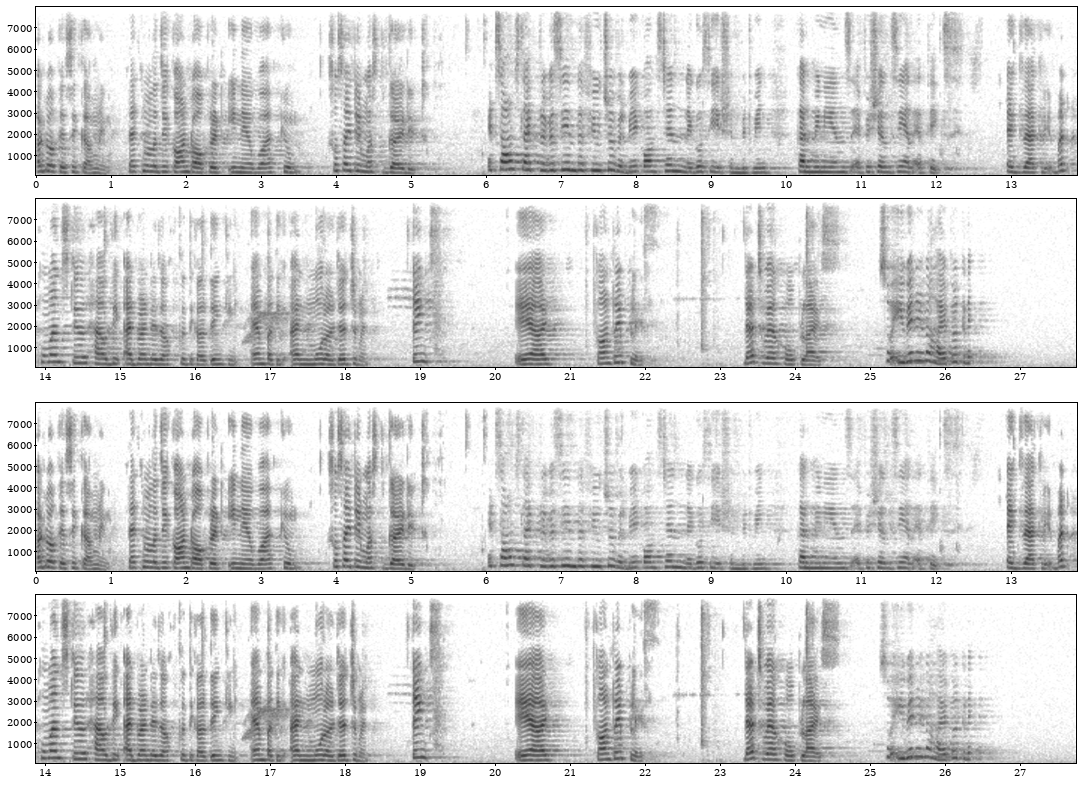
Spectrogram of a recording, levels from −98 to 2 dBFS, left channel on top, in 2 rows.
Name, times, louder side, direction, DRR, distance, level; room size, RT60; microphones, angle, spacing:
voice 1, 0.0-3.5 3.9-5.1 12.9-18.3 18.9-19.3 20.3-20.8 21.3-22.0 22.7-22.8 23.3-24.5, right 3 dB, 25° right, 13 dB, 0.6 m, -31 dB
voice 2, 6.0-9.8 10.2-12.0 25.1-26.3, left 3 dB, 50° left, 6 dB, 1.4 m, -32 dB
29.5 x 28.5 x 3.4 m, 1.1 s
head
